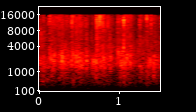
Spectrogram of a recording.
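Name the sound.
audience clapping hands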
